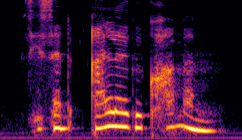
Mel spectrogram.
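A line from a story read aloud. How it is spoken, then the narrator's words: Amazed whisper. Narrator (German): Sie flüsterte staunend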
